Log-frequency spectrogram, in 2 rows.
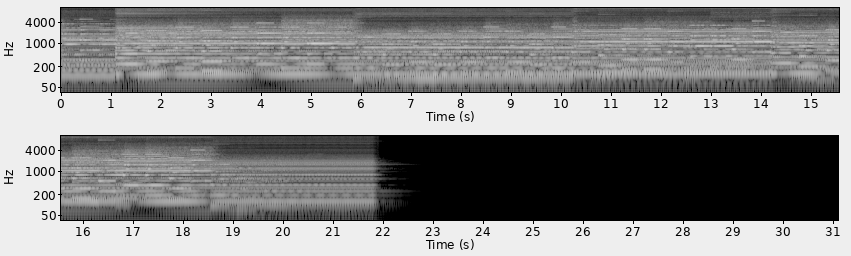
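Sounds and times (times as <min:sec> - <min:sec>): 
fractal music chord progressions: 0:00.0 - 0:22.0.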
